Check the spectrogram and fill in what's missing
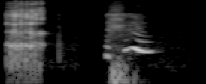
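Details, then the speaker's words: Burping by a girl: two loud, deliberate burps, a rattling one then a longer, deeper one with rising then falling pitch, amid talk. "they just like keep growing forever and ever like that was a huge burp"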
